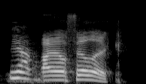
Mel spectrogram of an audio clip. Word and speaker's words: biophilic: Is this just how does those compare when I hear that title versus biolithic? – I've never heard anyone say biolithic, so I don't know. But okay. – Biophilic. – Okay, fine. – I think Brett's just that word. – Pronouncing this. It's biophilic. Brett.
